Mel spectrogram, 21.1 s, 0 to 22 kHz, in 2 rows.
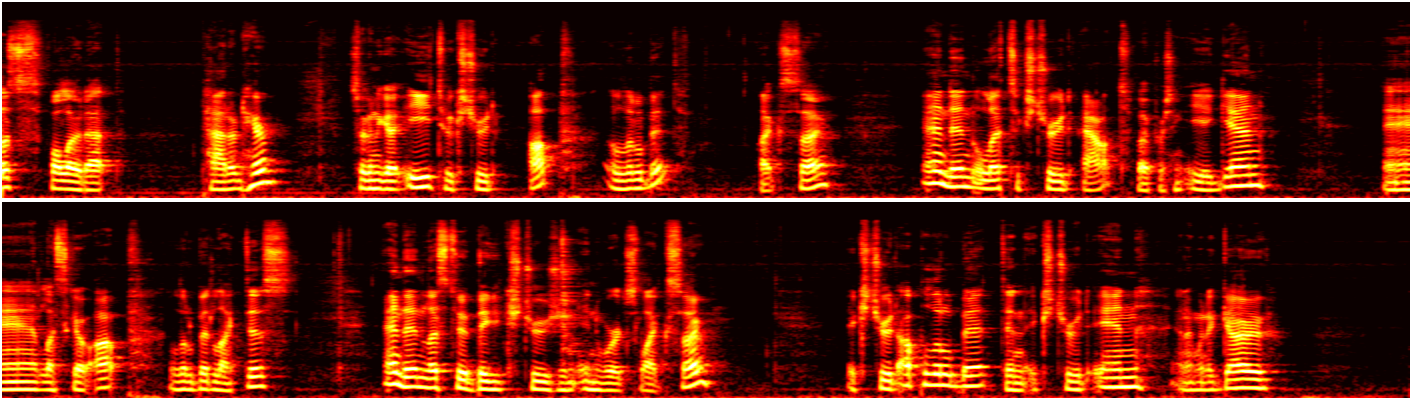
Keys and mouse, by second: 0.0-21.1 middle drag, 5.1 e, 7.7 e, 10.9 e, 13.2 e, 16.4 e, 17.8 e, 19.2 e, 20.7 e.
